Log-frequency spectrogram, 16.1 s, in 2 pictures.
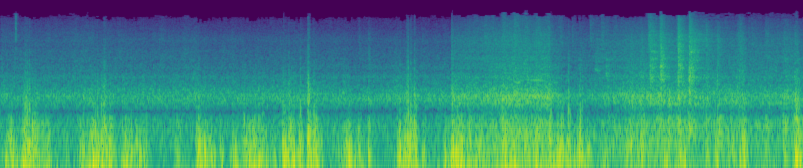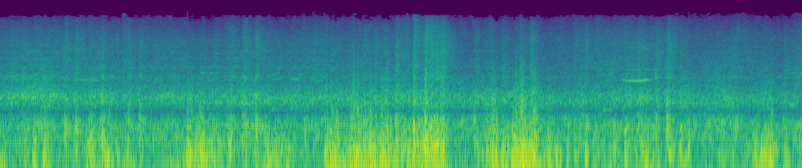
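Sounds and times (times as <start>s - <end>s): train wheels clattering over track: 4.6s - 16.0s.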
